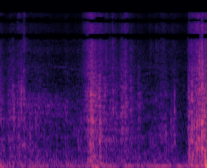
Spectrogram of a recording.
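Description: Footsteps on the soft floor of a run-down mobile home: two faint dull thuds about a second apart.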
